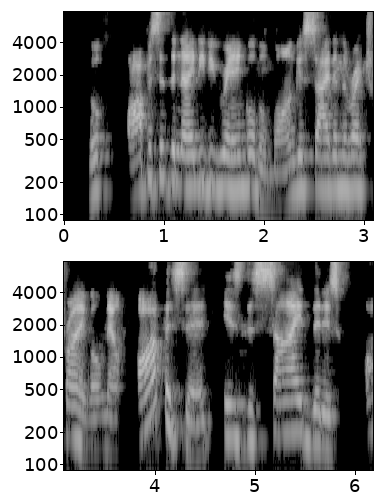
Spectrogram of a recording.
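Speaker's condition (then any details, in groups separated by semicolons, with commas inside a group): No condition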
